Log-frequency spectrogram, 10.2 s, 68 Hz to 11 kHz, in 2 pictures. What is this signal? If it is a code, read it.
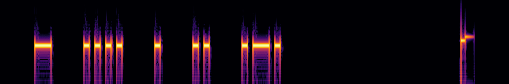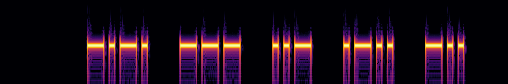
Morse code, heard as a keyed tone, about 22 wpm, spaced as for 16 wpm, 700 Hz. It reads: THEIR COULD
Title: 2x Character Spacing - Top 500 Words - 22wpm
